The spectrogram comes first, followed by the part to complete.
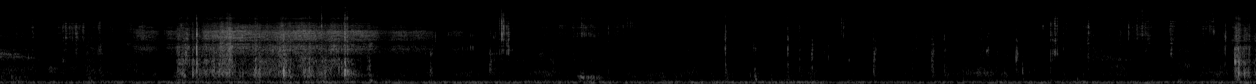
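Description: A person chewing French fries close to the microphone, the chewing loudest for about a second and a half starting two seconds in, then quieter with small mouth clicks.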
